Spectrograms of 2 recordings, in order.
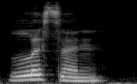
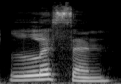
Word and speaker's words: listen: silent t christmas christmas fasten fasten hustle hustle listen listen match match mortgage mortgage nestle nestle often often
